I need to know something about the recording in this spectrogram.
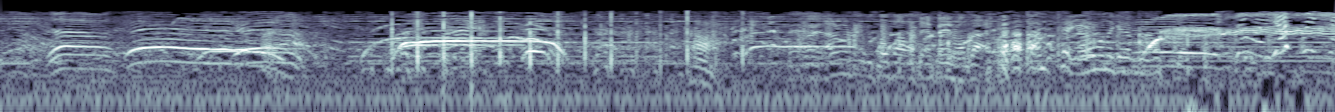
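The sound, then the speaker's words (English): A street crowd cheers and yells in overlapping, wavering shouts while vehicle horns, including those of buses, honk in long steady blasts, with scattered sharp claps and whistles throughout; the noise stays loud and busy the whole time. “Even buses are honking the horns? That's amazing.”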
